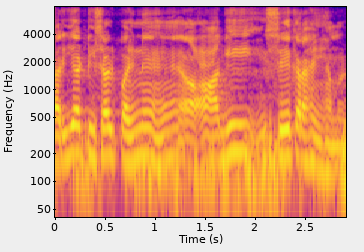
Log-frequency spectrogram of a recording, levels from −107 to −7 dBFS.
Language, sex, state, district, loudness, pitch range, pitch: Chhattisgarhi, male, Chhattisgarh, Bilaspur, -15 LUFS, 155-190 Hz, 180 Hz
